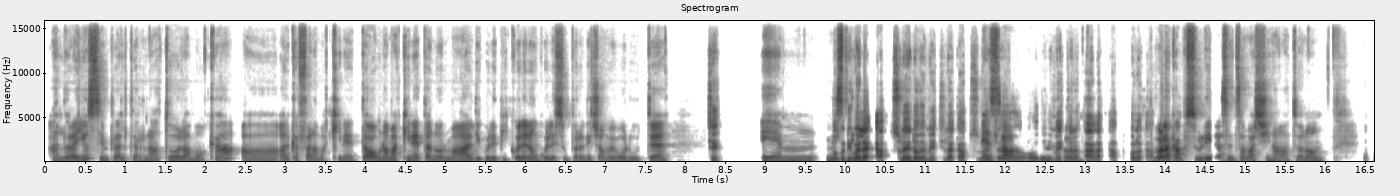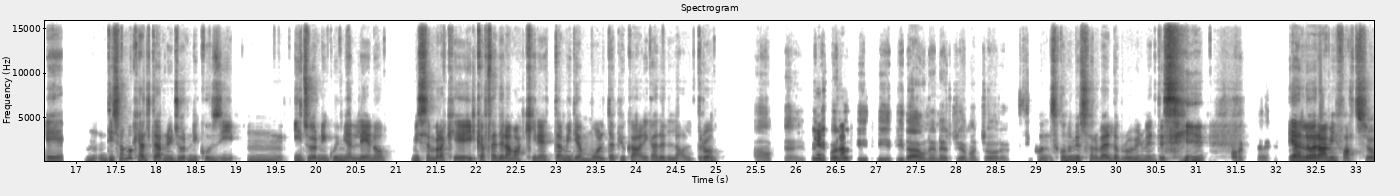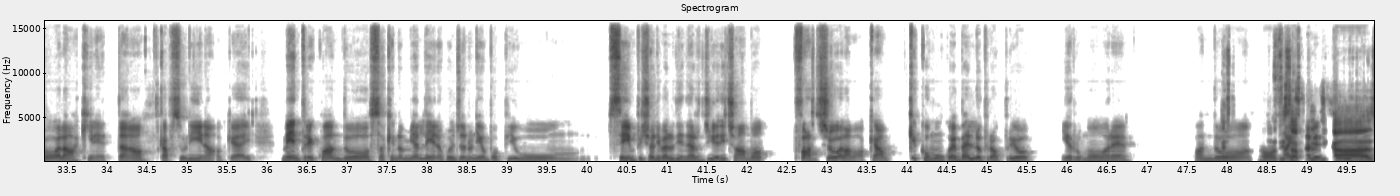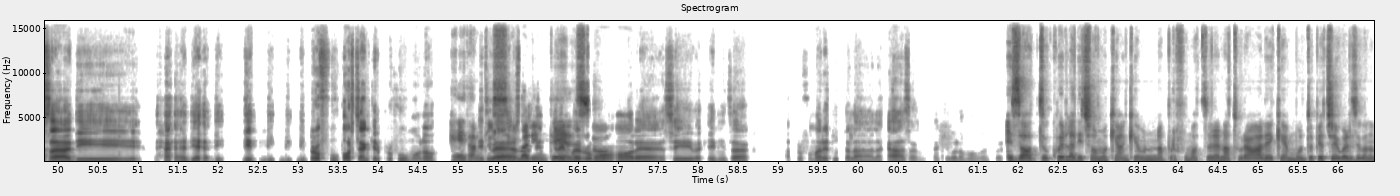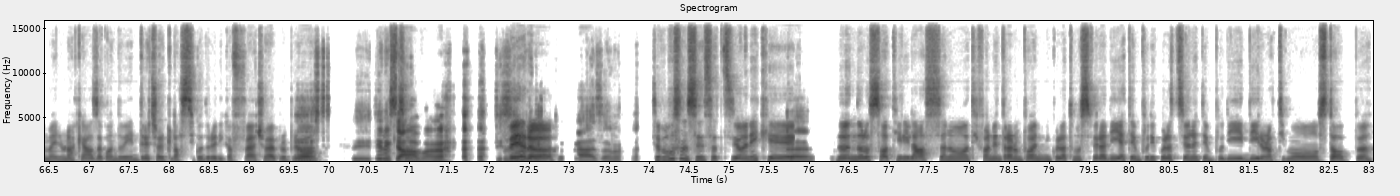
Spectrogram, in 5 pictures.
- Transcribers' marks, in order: other background noise; tapping; "vuole" said as "vuò"; laughing while speaking: "sì!"; chuckle; "inizia" said as "iniza"; chuckle; "Cioè" said as "Ceh"; chuckle; "proprio" said as "popo"
- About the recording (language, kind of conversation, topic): Italian, podcast, Che ruolo ha il caffè nella tua mattina?
- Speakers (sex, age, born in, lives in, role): female, 25-29, Italy, Italy, guest; male, 50-54, Germany, Italy, host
